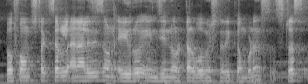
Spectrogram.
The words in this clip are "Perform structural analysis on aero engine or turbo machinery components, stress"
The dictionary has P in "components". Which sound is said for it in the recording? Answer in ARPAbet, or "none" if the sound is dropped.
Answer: B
